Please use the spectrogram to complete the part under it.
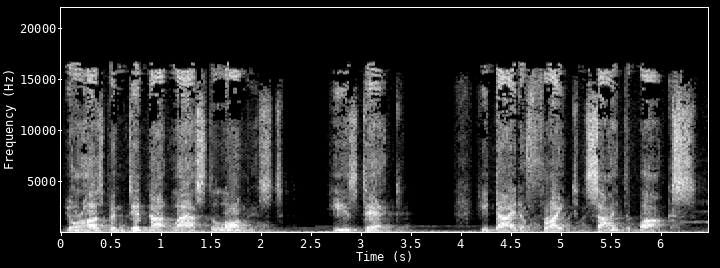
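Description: A man voicing an eerie child monster that runs deadly games, speaking in slow, flat, commanding announcements. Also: mid-range voice, natural voice. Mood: cold, commanding. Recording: distant voice over clear music. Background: music.

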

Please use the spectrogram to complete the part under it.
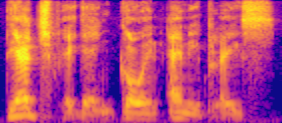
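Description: A man voicing a gravelly, mocking pirate crewman. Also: mid-range voice, a little slow, pushed and bright, voice pushed up, full character voice. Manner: gruff sailor slang, mocking. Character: scruffy joking male pirate vermin crewman. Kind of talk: audiobook character voice.

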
